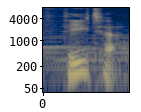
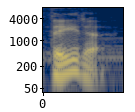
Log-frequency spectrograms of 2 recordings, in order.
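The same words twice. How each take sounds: First: It is said with a British pronunciation. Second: It is said with an American pronunciation. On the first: "in British English" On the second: "in American English"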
